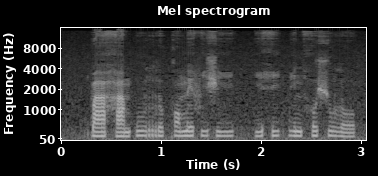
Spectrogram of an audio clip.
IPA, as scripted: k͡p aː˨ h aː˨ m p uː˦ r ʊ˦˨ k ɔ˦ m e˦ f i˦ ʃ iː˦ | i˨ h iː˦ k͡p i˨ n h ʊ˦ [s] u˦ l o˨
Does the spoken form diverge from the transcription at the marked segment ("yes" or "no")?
yes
